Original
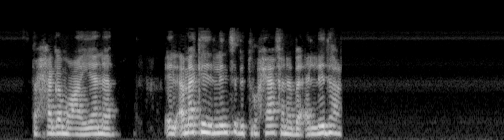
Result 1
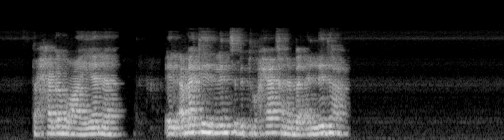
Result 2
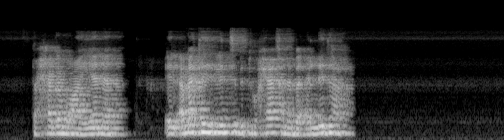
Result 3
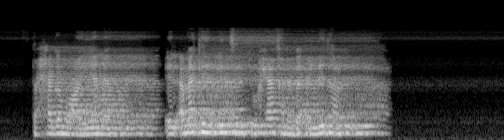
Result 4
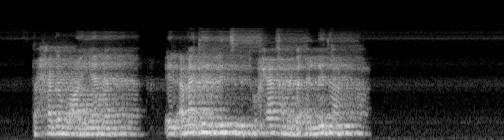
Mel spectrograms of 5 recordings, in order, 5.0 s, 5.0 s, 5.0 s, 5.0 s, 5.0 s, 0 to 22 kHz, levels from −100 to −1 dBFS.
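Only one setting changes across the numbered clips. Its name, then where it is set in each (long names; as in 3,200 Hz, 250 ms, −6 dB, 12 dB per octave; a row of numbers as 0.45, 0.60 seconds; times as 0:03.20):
reverb whose tail is shaped and stops, gate: 100, 150, 520, 310 milliseconds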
